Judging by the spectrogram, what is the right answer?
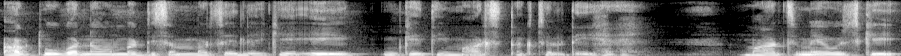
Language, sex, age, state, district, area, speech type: Hindi, female, 45-60, Uttar Pradesh, Ghazipur, rural, spontaneous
